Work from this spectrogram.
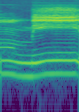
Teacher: Tasdid ke mim, mimnya itu ketika ditahan 2 harokat.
